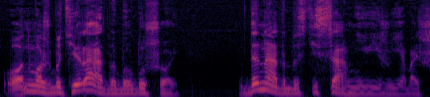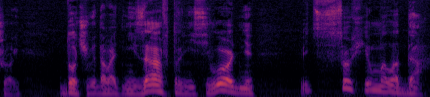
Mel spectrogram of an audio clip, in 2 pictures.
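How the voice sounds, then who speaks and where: A gravelly fussy old gentleman. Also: on the low side, no room sound, full character voice. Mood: lecturing. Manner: fawning, fussy, chuckling host. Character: fussy elderly Moscow gentleman, father of the house. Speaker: actor. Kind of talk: classic radio play acting.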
